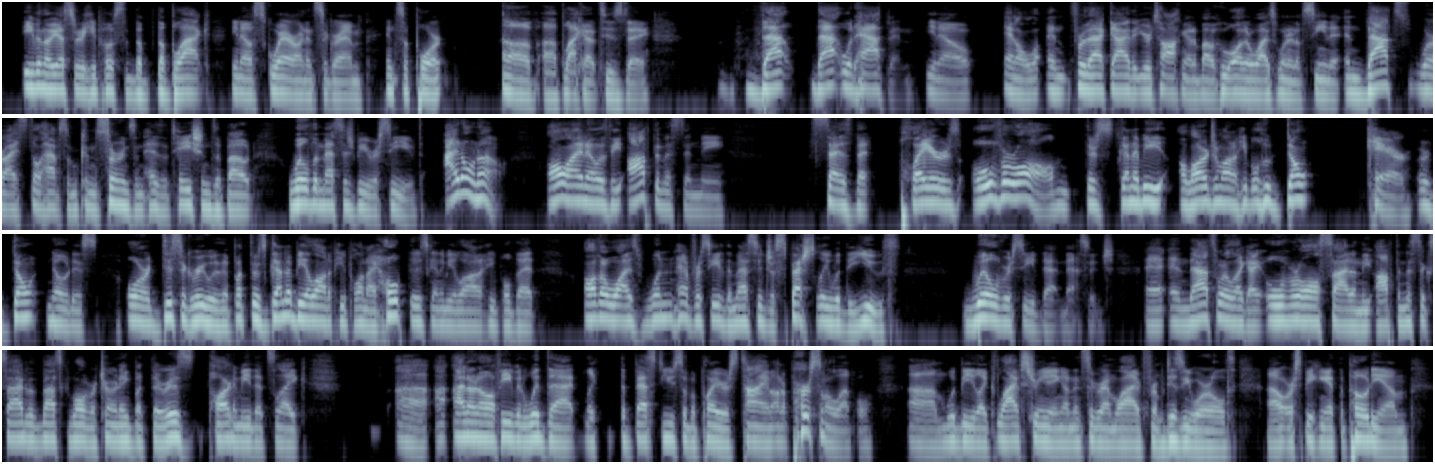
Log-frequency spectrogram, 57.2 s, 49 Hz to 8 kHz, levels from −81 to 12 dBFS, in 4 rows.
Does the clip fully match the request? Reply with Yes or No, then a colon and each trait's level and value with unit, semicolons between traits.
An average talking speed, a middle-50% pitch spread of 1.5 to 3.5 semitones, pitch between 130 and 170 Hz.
No: average, 195 wpm; average, 4.5 semitones; low, 135 Hz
